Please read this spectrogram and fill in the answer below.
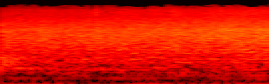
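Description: Steady, even hiss of room tone with no distinct sound events.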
